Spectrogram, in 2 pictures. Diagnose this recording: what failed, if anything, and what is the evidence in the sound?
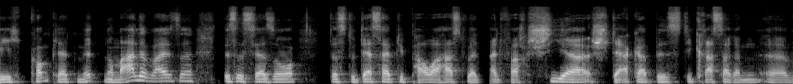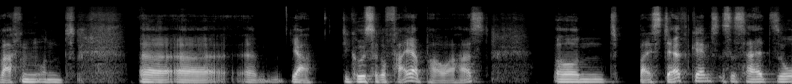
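A burst of packet loss at 4.77–4.92 s, after "hast weil": the network dropped about 120 ms, the receiver concealed it by continuing the last sound and fading it out, then resumed at "schier stärker bist die".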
